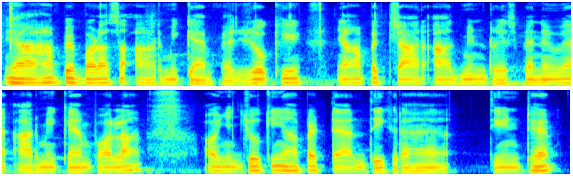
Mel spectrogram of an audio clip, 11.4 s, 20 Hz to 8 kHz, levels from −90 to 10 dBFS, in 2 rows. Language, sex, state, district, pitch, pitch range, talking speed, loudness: Hindi, male, Jharkhand, Garhwa, 95 Hz, 95-105 Hz, 165 wpm, -21 LUFS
